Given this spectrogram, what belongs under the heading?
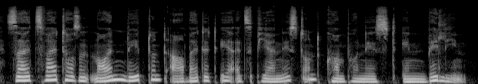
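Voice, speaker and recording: Male presenter for arts radio intro: soft-edged husky voice, explanatory and measured, very dry sound. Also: on the high side, lively intonation, no room sound. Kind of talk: scripted introduction. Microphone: close studio microphone.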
